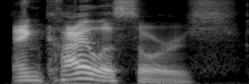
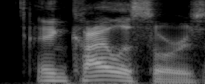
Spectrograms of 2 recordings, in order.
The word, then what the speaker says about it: Ankylosaurus: a little bit ankylosaurus ankylosaurus is how you probably because like ano it's like it implies that the the L is before the Y and it's not the Y is before the L ankylosaurus iosaur for example were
